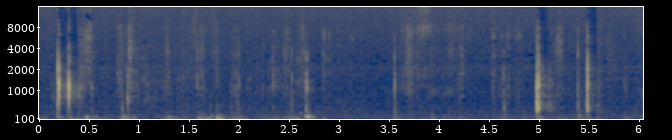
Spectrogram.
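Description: Fingertips press and pop the hollow bubbles of a yellow round silicone push-pop fidget toy resting on a table. The result is a quick series of soft, dull thumps and muted pops, mostly low in tone with faint brighter clicks, each one fading almost at once.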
